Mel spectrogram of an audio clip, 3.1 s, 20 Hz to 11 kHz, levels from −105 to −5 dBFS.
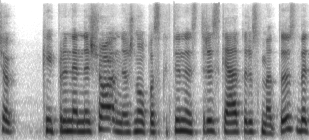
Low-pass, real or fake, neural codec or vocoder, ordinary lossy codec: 9.9 kHz; fake; autoencoder, 48 kHz, 32 numbers a frame, DAC-VAE, trained on Japanese speech; AAC, 64 kbps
